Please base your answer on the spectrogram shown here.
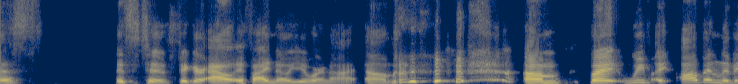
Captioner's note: laughs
